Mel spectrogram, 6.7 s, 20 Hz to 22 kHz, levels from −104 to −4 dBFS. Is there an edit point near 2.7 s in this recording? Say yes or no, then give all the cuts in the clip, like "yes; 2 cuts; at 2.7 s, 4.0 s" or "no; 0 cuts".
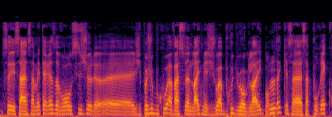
no; 1 cut; at 5.3 s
